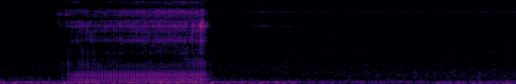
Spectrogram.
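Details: One loud, rattling, low snore on an in-breath, then quieter breathing, from a French bulldog, heavy snoring "like a truck".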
